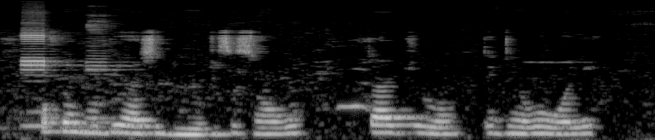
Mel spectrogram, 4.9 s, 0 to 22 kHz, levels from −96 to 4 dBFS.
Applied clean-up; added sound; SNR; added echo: classical method Wiener filter.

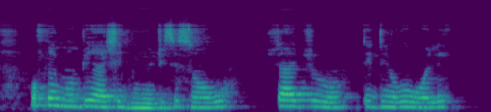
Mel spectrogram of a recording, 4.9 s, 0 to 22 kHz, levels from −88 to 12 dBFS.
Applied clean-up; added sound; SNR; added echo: none; none; none; none.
